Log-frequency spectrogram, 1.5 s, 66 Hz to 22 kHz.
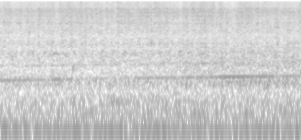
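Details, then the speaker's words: Brenell Series 3 M reel-to-reel deck fast winding with reels fitted: steady even whir, faint constant whistle, no wavering or scraping; the earlier high-pitched hub hum is gone with reels on, normal fast wind. "So it's not making that high pitched hum now with the reels on, which I'm really pleased about."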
